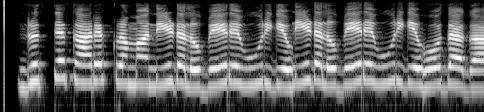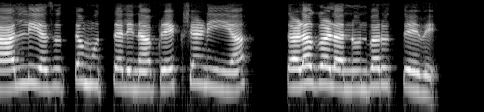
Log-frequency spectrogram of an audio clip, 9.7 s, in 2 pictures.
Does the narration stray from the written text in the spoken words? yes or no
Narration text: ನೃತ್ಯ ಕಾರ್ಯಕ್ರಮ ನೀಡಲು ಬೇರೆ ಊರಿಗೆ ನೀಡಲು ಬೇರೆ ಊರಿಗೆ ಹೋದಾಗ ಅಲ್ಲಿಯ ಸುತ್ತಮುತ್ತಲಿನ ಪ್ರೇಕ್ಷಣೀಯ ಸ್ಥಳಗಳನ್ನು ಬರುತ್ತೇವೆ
no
